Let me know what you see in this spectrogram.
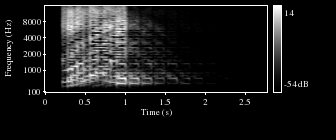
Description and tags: explosion beep kick game gamesound click levelUp adventure bleep sfx application startup clicks event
